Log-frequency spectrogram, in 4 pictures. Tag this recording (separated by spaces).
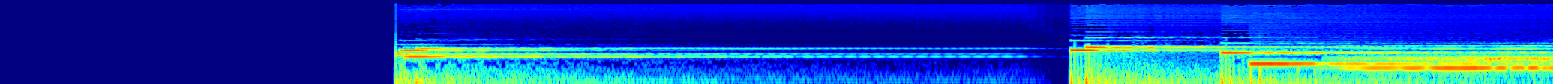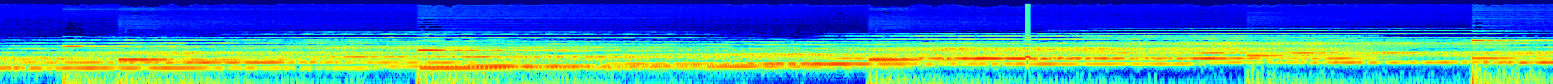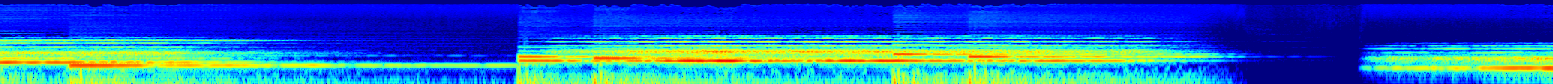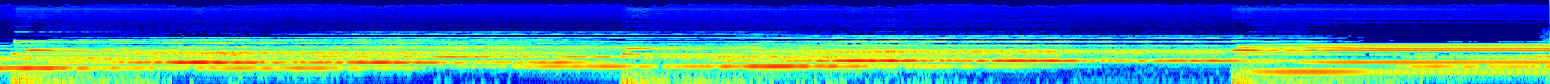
bittersweet cinematic film melancholic melancholy movie procedural sad slow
